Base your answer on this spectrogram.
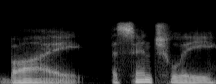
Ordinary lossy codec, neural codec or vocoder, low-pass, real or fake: Opus, 32 kbps; codec, 16 kHz, 0.7 kbps, FocalCodec; 7.2 kHz; fake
